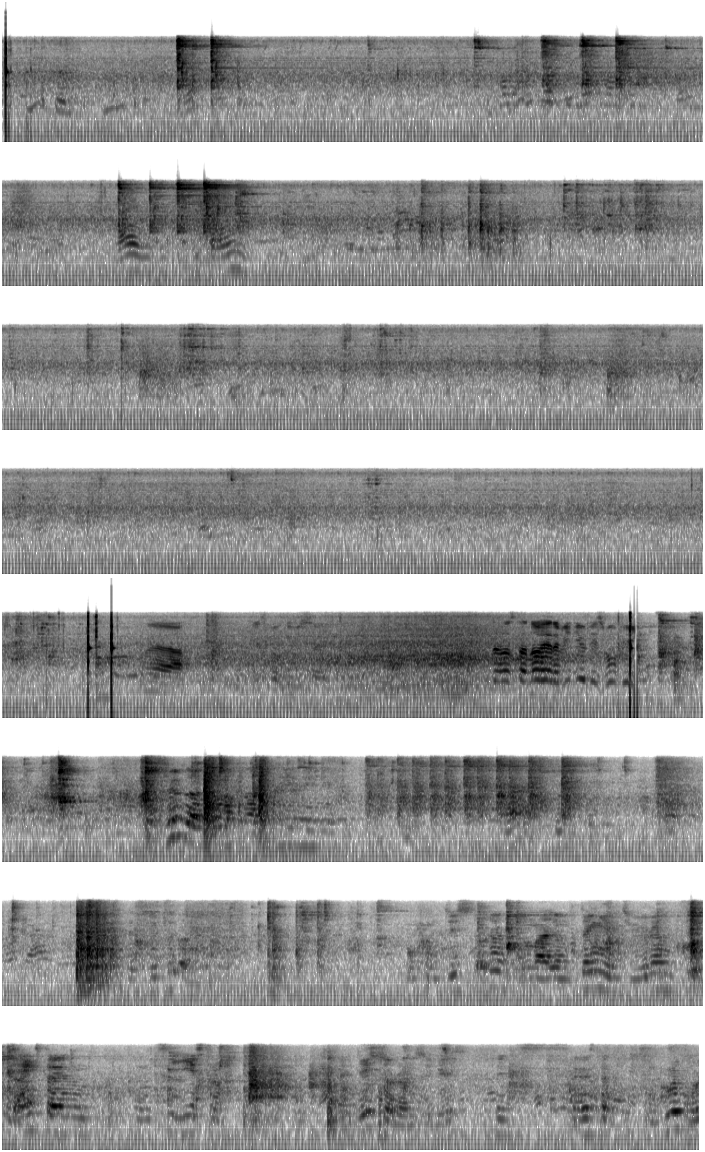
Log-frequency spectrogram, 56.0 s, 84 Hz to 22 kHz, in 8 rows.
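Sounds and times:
steel tubes clinking and clanging: 1.6 - 25.8, 27.9 - 31.5, 33.4 - 56.0.

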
